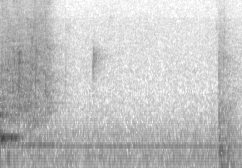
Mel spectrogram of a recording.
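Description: Water poured from a glass jug into a bread machine's pan, the pour tailing off and stopping about half a second in.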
